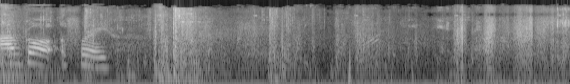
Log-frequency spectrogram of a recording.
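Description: Sharp blasts and clatter of video game combat ring out.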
